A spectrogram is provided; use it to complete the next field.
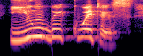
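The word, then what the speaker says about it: ubiquitous: भी करती थी बट the correct pronunciation is यूब क्विटस यूबिक्स का मतलब होता है कोई भी ऐसी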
